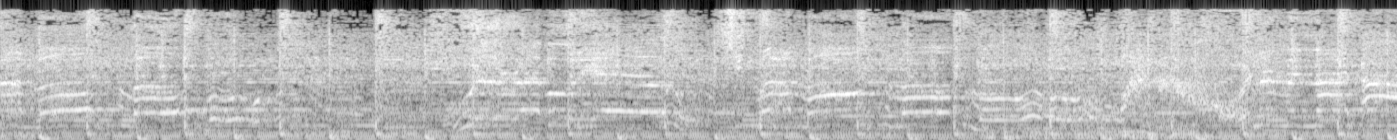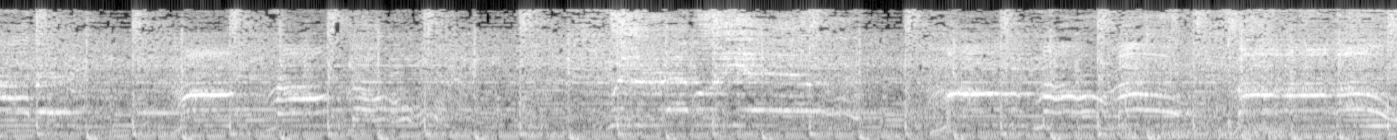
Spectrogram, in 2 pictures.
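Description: A loud, driving rock song with shouted, yelling vocals over dense guitars and pounding drums, playing continuously at full volume throughout.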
